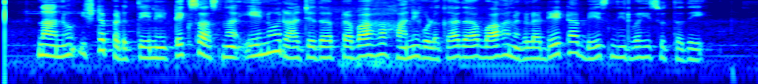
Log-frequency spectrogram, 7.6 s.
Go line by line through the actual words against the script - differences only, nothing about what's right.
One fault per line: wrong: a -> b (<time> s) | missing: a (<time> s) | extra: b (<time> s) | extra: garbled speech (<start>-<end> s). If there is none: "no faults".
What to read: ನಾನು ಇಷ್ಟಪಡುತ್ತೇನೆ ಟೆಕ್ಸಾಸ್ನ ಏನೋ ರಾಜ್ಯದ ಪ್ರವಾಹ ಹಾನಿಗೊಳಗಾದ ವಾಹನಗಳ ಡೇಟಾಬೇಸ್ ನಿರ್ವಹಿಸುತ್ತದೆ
no faults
